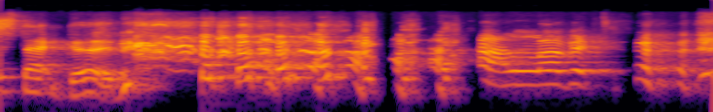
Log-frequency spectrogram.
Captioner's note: laughs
